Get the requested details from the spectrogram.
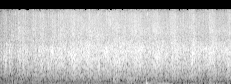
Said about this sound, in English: so big round of applause for Andrea Suarez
